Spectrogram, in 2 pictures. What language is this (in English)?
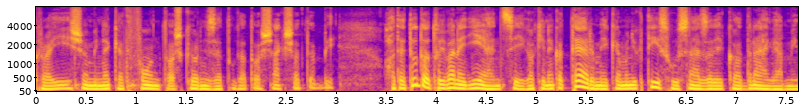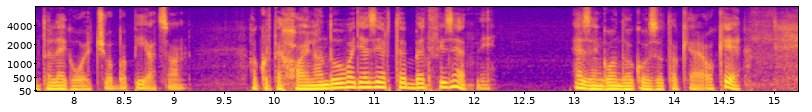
Hungarian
